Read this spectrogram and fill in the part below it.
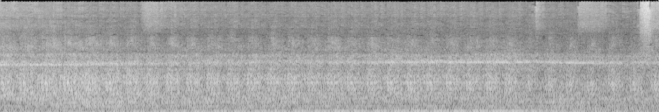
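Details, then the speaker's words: Shacman diesel tanker truck with one rear wheel jacked up spinning in gear: loud heavy drone with rough uneven cycling low rumble; noise is in the differential, not the gearbox; differential to be opened. "बस बस बस तो इसके depressor में आवाज है। तो अभी हम इसका डिप्रेसर खोल के चेक करेंगे।"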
